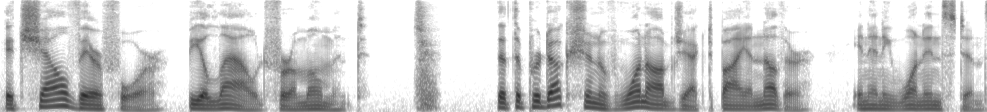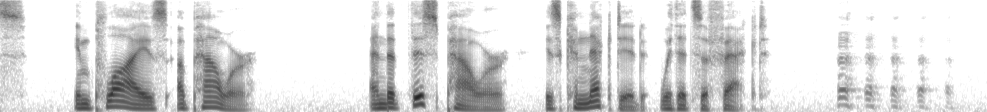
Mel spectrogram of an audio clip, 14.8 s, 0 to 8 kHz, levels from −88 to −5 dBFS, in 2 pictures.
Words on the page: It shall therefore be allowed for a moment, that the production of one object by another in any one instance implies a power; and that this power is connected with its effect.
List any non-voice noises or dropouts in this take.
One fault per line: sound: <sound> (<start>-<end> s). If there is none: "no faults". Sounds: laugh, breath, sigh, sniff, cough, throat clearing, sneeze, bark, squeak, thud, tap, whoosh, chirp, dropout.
sound: sneeze (3.1-3.3 s)
sound: laugh (13.7-14.6 s)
